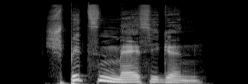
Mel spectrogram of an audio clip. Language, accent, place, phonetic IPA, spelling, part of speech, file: German, Germany, Berlin, [ˈʃpɪt͡sn̩ˌmɛːsɪɡn̩], spitzenmäßigen, adjective, De-spitzenmäßigen.ogg
- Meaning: inflection of spitzenmäßig: 1. strong genitive masculine/neuter singular 2. weak/mixed genitive/dative all-gender singular 3. strong/weak/mixed accusative masculine singular 4. strong dative plural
